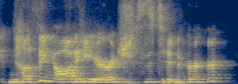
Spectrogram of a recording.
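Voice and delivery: helpless amused laughter while talking; laughing. Real, not acted. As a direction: protest through real giggles. Laughing disclaimer to Rick's wife.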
